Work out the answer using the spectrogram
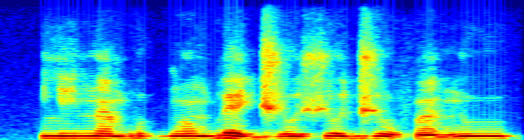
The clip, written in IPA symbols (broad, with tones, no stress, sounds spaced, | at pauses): l i˦ n ã˦ b o˦ ɡ͡b ɔ̃˦ b ɛ˦˨ d͡ʒ o˧ ʃ o˦ d͡ʒ o˦˨ f ã˧ n u˦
